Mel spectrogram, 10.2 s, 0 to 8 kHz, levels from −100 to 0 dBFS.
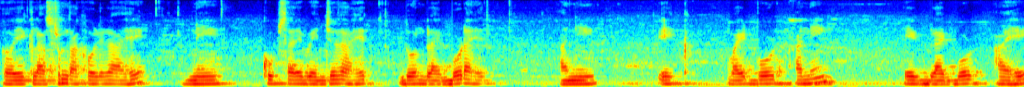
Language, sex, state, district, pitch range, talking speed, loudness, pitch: Marathi, male, Maharashtra, Nagpur, 125-135 Hz, 130 wpm, -14 LUFS, 130 Hz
